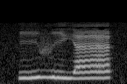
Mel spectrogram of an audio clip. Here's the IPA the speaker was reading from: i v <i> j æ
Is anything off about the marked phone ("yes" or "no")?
no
